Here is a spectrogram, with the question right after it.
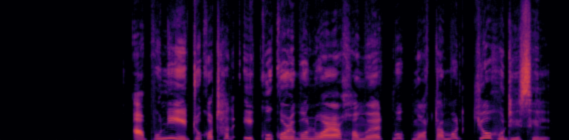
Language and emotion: Assamese, disgusted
